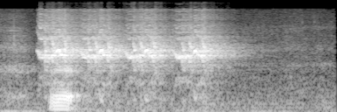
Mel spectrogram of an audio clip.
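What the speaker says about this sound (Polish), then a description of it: "papuga też musi coś powiedzieć" A parrot lets out a loud, harsh squawk lasting about a second, close by, with a brief raspy onset that fades into a faint tail.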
